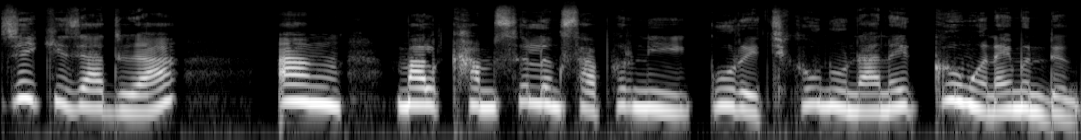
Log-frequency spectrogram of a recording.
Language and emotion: Bodo, surprised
